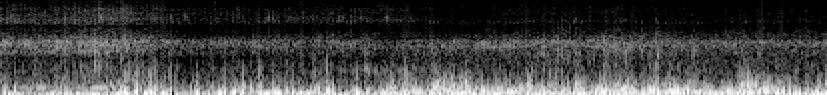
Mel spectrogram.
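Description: Wind buffeting the camera microphone while a mountain bike runs fast down a dirt trail, its tyres rumbling over the ground and the bike rattling and knocking over bumps.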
